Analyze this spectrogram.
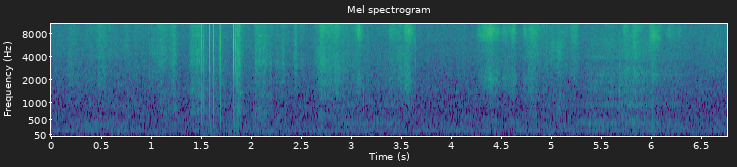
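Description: Faint rasping rustle of embroidery floss being drawn through a knitted doll's head as fingers handle the needle and yarn, with a quick run of small clicks about a second and a half in, over a faint steady hum.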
